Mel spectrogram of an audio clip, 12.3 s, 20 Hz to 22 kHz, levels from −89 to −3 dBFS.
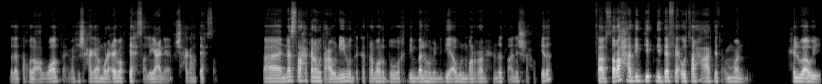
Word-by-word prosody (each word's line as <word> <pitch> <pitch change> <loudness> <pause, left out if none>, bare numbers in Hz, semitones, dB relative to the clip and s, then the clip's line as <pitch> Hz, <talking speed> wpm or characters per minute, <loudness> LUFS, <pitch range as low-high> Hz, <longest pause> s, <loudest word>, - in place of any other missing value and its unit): بدأت 110 0 -7
آخُد 110 0 -6
على 110 -1 -3
الوضع، 115 0 -1
ما 110 - -15
فيش 125 +3 -4
حاجة 120 +1 -1
مُرعبة 120 +2 +2
بتحصل 105 -2 -4
يعني 110 -1 0
ما - - -13
فيش - - -5
حاجة 115 0 -8
هتحصل. 115 - -9 0.7
فالناس 120 +3 +3
صراحة 145 0 +3
كانوا 130 -3 +3
متعاونين 115 +2 +1
والدكاترة 120 -1 -6
برضه 120 0 -3
واخدين 115 +1 -6
بالهم 120 -1 -1
إن 110 -1 -9
دي 120 -2 0
أول 115 0 -2
مرّة 110 +1 -4
إن - - -7
إحنا 115 -1 -15
نطلع 120 -1 -7
نشرح - - -8
وكده. - - -5 0.6
فبصراحة 130 +7 +7
دي 145 +1 +2
ادّتني 145 -1 0
دافع 135 +2 +3
وبصراحة 130 +2 +1
عَدِّت 120 -3 -1
عمومًا 115 -1 -5 0.6
حلو 125 0 +4
أوي. 115 -2 +4
120 Hz, 195 wpm, -28 LUFS, 115-125 Hz, 0.7 s, فبصراحة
